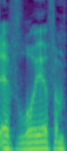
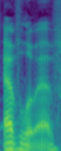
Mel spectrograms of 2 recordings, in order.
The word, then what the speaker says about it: Evloev: Bruce Buffer was saying Evlov, which is funny cuz that's like if you read the name that's exactly what it looks like it would be pronounced.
